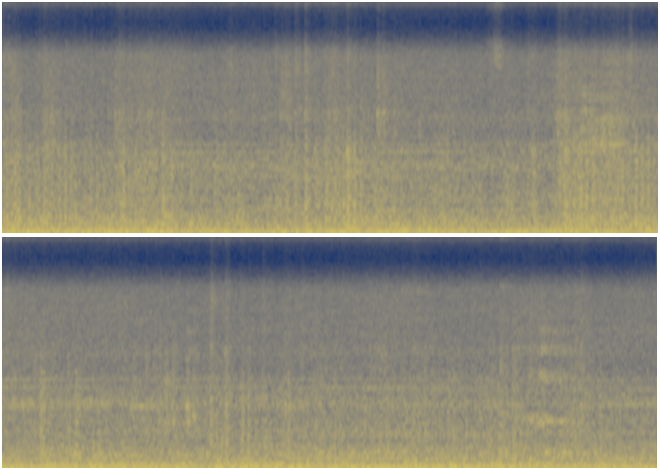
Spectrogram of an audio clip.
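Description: Steady running noise heard inside a Tobu Isesaki Line electric train car under way: a low, even rumble of the wheels on the rails.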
